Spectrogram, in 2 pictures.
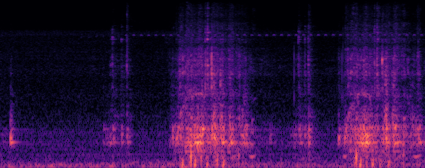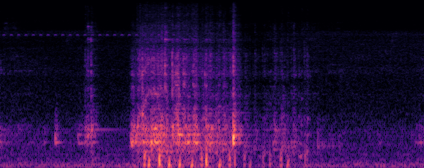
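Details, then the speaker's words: Troy-Bilt Tuffy rear-tine tiller after reassembly, with a new fuel pump diaphragm replacing a cracked one. Several short bursts of firing, each catching about a second then dying. Owner says fuel is being drawn up and suspects the fuel pickup. Starts but won't keep running. "but now I know it's bringing gas up it's just not it's just my holding it for some reason so here we go"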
